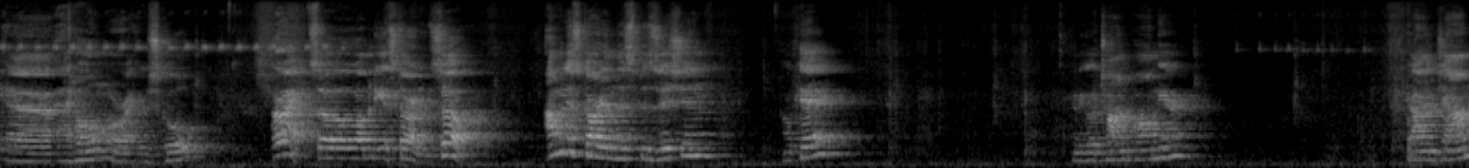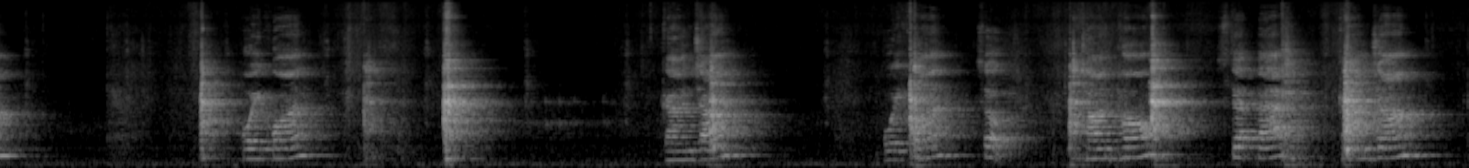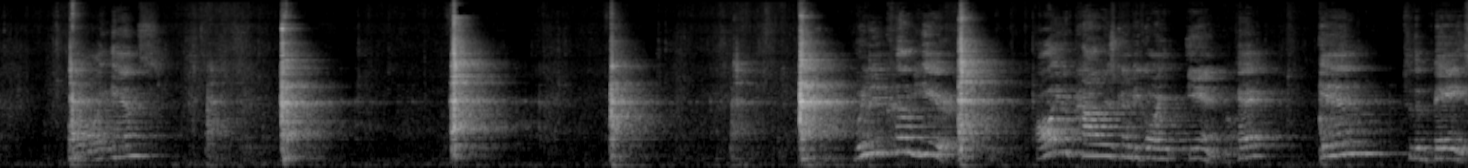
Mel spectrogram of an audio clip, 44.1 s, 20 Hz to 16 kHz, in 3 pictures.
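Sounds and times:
arm striking wooden dummy: 16.5s - 20.9s, 21.6s - 22.5s, 23.6s - 40.2s.

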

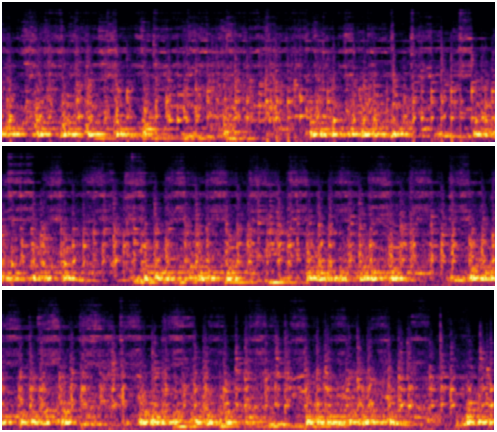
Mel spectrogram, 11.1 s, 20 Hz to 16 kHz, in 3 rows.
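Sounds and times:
drums beaten with sticks: 0.0s - 11.0s.

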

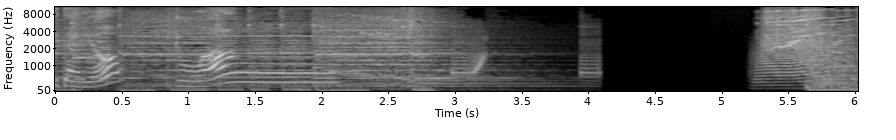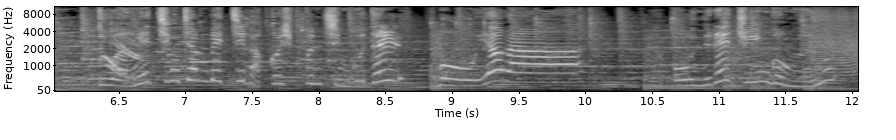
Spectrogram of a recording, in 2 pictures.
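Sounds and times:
children's background music: 0.0s - 3.3s, 5.3s - 12.0s
cartoon boing sound effect: 3.0s - 3.4s.

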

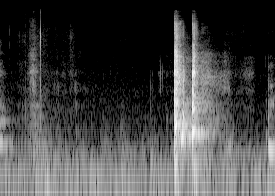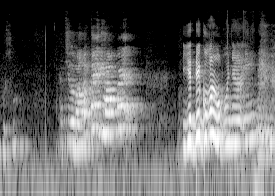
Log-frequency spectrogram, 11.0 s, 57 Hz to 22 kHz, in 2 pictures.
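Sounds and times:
woman coughing: 3.5s - 4.4s.

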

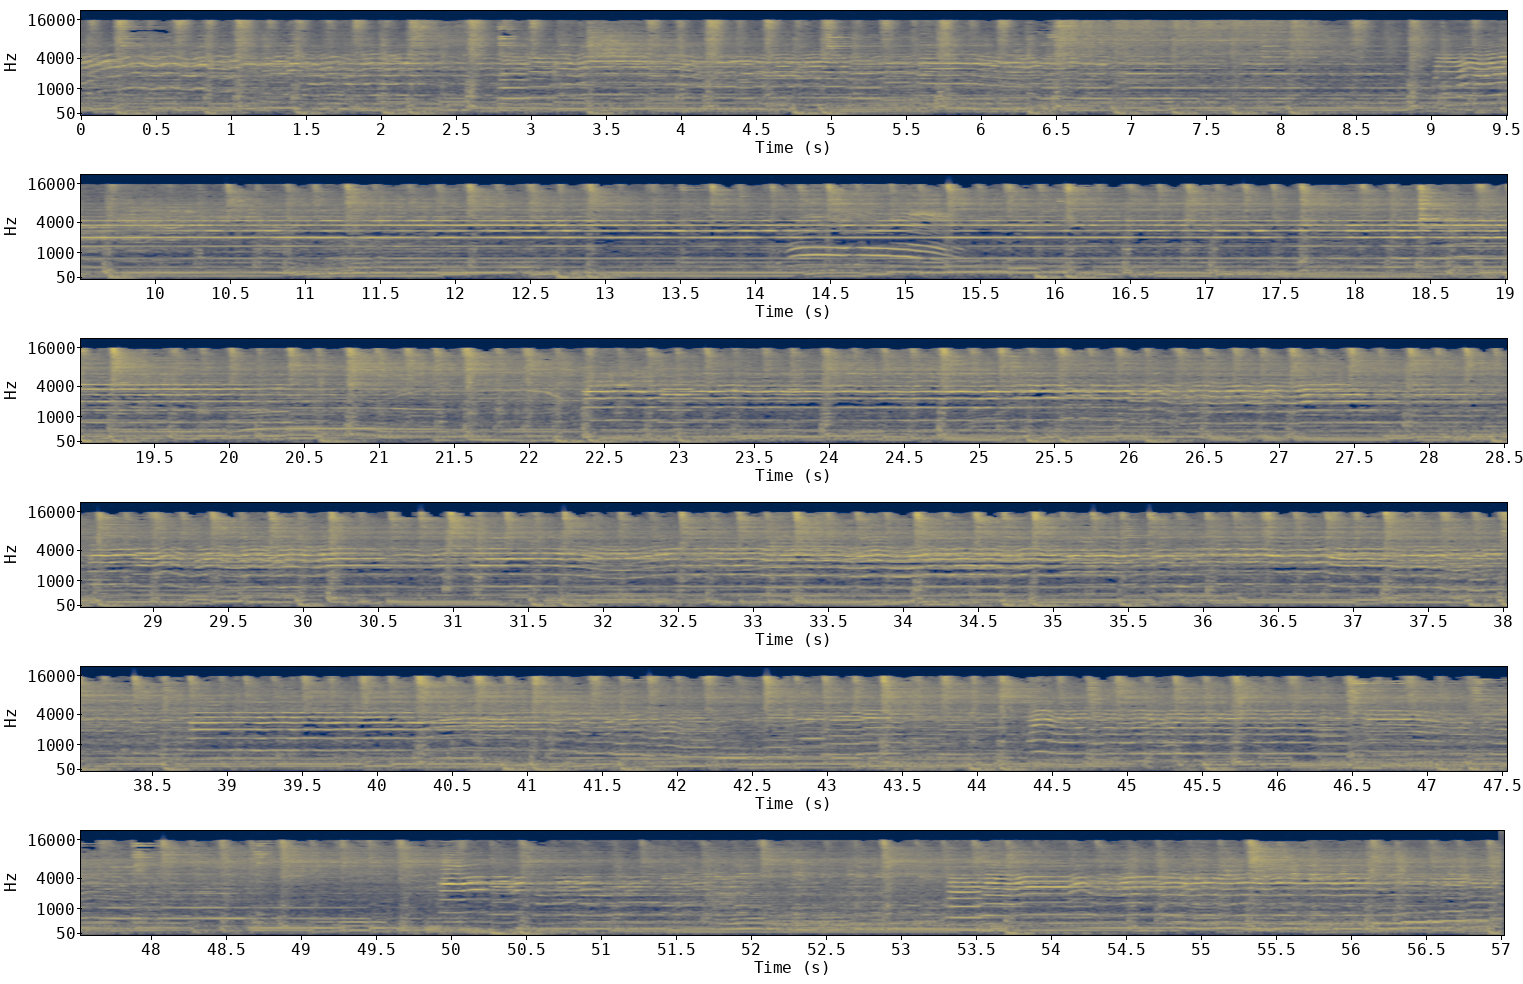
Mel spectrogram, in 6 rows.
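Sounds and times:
bass guitar: 0.0s - 57.0s
clarinet melody: 0.0s - 57.0s
hand drum: 0.0s - 57.0s
keyboard: 0.0s - 57.0s.

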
